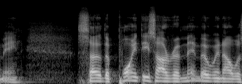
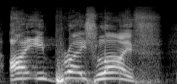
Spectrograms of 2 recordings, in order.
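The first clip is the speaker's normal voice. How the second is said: higher, louder, slow preaching build; fiery preaching; 8 semitones higher, 6 dB louder, slower than usual. Acted. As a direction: proclaim it to the church, rising. Preacher rising again.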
